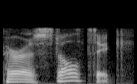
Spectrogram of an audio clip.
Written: peristaltic

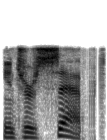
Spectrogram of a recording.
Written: intercept

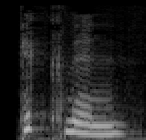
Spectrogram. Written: pickman

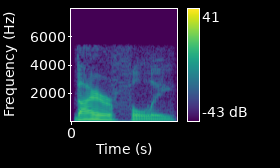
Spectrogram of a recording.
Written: direfully

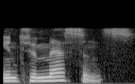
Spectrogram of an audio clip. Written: intumescence

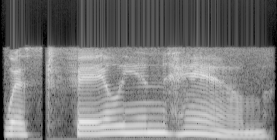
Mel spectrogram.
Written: Westphalian ham

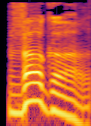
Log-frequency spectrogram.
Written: vogul

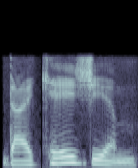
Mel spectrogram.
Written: dichasium

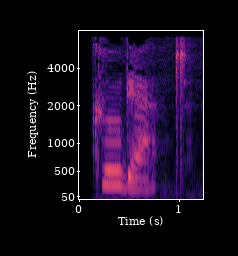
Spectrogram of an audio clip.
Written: cugat

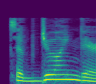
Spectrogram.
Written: subjoinder

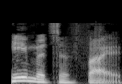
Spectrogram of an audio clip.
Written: hematophyte

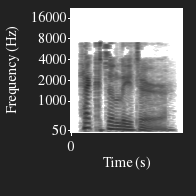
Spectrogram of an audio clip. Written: hektoliter

